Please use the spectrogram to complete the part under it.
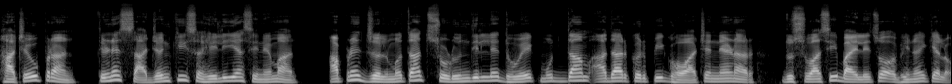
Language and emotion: Goan Konkani, neutral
